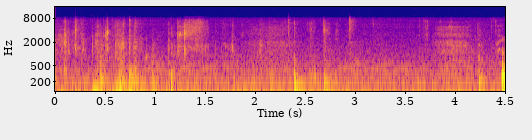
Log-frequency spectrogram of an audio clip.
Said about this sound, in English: taking a sharp pair of scissors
